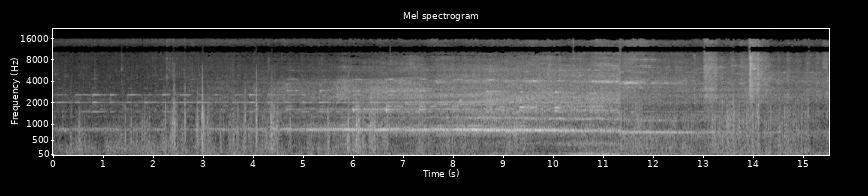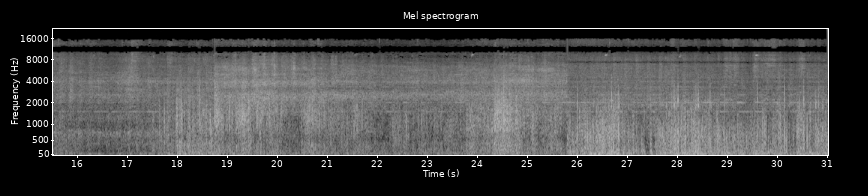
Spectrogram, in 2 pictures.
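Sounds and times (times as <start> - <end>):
freight train rolling past: 0.0 - 31.0
high steady tone sinking in pitch: 1.8 - 15.9.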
